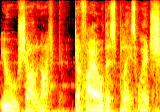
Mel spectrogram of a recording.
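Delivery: slow, echoing, reverberating ghostly voice. Game master voicing a figure rising from a sarcophagus toward a witch, in an echoing voice. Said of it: "somehow the echoing uh, voice you can hear".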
